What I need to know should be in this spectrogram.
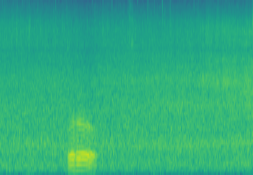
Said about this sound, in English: It is downpouring.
